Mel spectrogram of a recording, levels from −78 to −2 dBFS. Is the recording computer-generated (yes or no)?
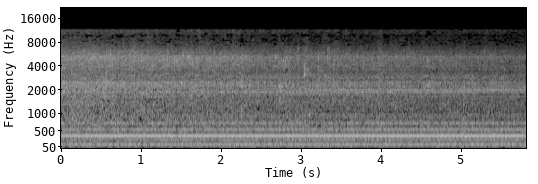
no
